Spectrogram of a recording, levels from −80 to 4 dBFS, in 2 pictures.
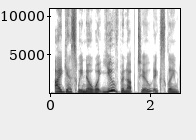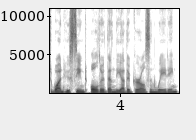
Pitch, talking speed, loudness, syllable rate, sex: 185 Hz, 230 wpm, -19 LUFS, 5.7 syllables/s, female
